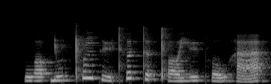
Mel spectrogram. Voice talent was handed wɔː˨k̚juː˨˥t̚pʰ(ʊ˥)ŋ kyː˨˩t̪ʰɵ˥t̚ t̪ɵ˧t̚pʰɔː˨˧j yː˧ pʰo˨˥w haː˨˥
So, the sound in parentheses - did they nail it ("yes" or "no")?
yes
